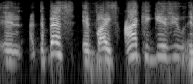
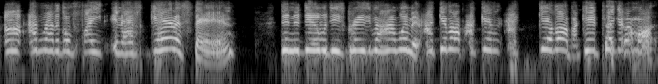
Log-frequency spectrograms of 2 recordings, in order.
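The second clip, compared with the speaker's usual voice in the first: exasperated cry to the Lord; 9 semitones higher than usual. Retold or imitated. Praying to the Lord after a dating fight, exasperated high cry. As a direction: throw up your hands and cry out to the Lord, fed up. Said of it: "I gave up. I said".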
